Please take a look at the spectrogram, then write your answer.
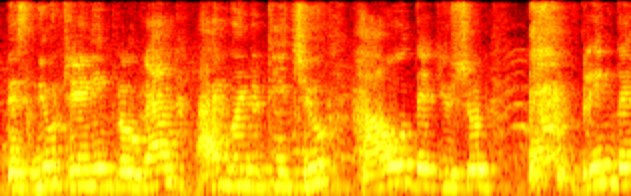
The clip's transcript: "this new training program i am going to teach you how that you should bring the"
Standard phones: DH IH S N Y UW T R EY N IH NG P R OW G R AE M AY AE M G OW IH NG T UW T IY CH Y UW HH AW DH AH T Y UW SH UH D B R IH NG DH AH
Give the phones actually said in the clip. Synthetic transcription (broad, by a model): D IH S N Y UW T R EY N IH NG P R OW G R AE M AY M G OW IH NG T UW T IY CH Y UW HH AW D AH T Y UW SH UH D B R IH NG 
